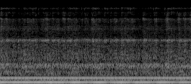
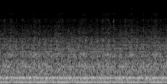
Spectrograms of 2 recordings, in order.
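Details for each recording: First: Harrison 140 lathe with 3HP motor, new taperlock pulley (750 to 1000 rpm), new A68 belts: drone with uneven light rattle from the copper clutch plate, its holes worn oversize on the hardened 8mm pins. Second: Harrison 140 lathe with 3HP motor, new taperlock higher-speed pulley (750 to 1000 rpm spindle) and new A68 belts; running noise not horrendous, mainly gearbox and motor hum; clutch plate rattle disappears with clutch engaged; normal running.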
